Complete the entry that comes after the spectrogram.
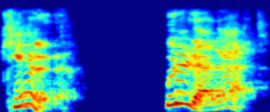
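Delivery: very high, baffled Southern US voice; puzzled Southern accent. Acted. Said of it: "attempt at my best Southern accent".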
